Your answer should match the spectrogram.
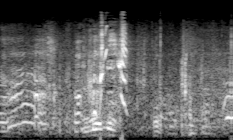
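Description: Macaques calling: a run of short, wavering high calls that climb to a shrill squeal about a second in.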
